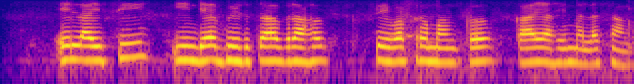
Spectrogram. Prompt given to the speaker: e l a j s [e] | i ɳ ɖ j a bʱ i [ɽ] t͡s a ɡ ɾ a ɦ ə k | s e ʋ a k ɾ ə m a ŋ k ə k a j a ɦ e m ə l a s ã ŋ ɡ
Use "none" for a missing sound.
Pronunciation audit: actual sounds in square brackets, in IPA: i, ɽ

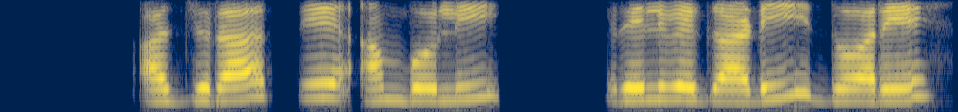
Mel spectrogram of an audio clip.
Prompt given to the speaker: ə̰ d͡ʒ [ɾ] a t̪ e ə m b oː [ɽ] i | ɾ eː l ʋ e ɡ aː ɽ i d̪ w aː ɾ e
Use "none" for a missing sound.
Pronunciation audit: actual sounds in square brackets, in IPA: ɾ, l

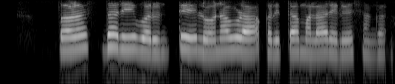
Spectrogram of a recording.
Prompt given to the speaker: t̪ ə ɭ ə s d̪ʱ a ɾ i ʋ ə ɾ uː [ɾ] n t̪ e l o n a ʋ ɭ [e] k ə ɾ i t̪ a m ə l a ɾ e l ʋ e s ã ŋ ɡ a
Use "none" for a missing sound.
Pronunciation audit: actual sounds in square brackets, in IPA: none, a

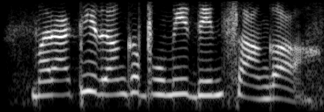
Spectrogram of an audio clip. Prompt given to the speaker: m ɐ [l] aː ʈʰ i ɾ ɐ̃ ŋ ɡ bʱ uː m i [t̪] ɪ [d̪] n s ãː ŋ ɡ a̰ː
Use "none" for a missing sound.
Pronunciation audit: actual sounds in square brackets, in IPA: ɾ, d̪, none

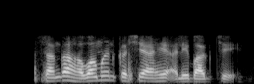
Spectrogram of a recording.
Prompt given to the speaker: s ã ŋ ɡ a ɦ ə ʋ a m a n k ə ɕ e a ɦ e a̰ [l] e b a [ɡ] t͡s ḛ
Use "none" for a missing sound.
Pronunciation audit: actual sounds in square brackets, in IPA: l, ɡ

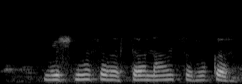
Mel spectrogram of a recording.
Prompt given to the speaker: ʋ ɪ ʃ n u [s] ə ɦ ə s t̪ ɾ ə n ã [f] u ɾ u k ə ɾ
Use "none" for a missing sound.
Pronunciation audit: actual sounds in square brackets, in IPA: s, s

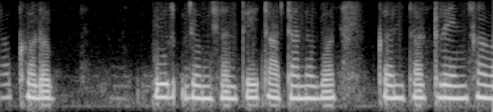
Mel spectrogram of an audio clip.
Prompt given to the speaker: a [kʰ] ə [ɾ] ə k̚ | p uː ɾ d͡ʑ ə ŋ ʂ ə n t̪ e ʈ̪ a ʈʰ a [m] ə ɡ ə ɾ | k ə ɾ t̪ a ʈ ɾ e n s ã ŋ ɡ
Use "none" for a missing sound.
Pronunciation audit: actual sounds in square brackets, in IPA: kʰ, ɽ, n

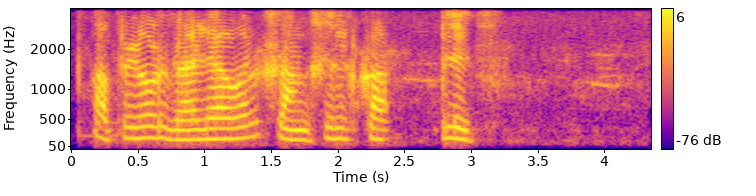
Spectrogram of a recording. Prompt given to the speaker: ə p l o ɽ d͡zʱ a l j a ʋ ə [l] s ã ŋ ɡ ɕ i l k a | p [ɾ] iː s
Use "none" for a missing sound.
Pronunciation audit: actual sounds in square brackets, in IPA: ɾ, l

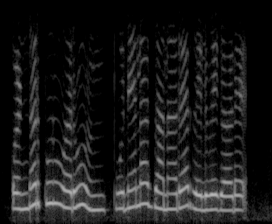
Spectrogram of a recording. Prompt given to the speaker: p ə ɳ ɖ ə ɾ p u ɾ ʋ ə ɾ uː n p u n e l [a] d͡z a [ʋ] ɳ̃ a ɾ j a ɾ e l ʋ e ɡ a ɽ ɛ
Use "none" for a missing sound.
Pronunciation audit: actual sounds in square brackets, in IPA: a, none

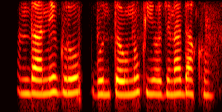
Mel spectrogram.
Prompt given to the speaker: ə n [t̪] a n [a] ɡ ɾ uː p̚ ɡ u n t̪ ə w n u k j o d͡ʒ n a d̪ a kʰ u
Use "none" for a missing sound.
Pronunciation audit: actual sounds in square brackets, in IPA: d̪, i

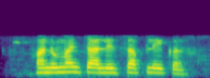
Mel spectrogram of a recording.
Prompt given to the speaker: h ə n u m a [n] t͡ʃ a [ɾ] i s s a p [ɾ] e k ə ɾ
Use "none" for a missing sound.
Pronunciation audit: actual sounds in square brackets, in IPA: n, l, l

